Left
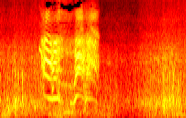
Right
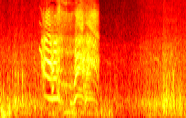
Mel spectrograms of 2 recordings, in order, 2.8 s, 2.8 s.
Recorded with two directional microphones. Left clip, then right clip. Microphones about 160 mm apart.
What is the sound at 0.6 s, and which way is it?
Crow, 15° right (ahead or behind).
